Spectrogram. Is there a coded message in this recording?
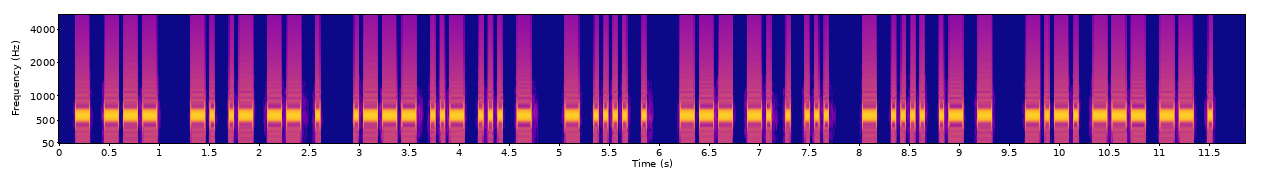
Yes: Morse code from 0.2 to 11.5 s, heard as a keyed tone, about 25 wpm, 600 Hz. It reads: TO NAME JUST THE ONES THAT COME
